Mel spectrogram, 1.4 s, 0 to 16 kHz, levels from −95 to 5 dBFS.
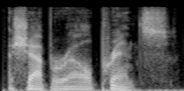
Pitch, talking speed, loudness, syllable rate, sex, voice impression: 95 Hz, 130 wpm, -18 LUFS, 4.9 syllables/s, male, very masculine, very adult-like, old, very thick, slightly tensed, powerful, slightly bright, slightly hard, muffled, slightly fluent, slightly raspy, very cool, intellectual, sincere, very calm, very mature, friendly, very reassuring, unique, slightly elegant, very wild, slightly sweet, lively, kind, slightly modest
